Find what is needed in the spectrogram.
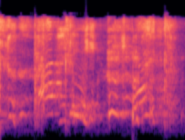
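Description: Babies giggling in short, repeated bursts of laughter with high squeals.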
